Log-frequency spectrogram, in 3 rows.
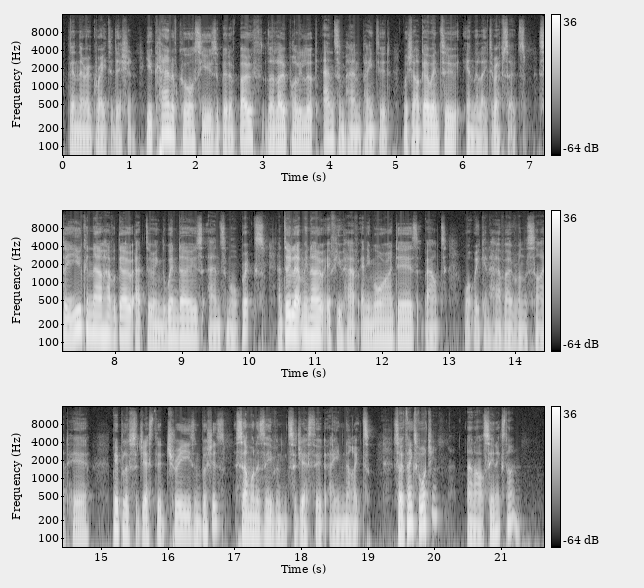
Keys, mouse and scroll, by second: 7.0-7.7 scroll down 5, 7.7-21.6 middle drag.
